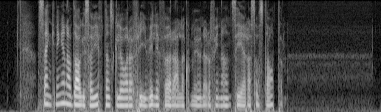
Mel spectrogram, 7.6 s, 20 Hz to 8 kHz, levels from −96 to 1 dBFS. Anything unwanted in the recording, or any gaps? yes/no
no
